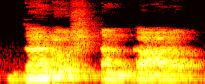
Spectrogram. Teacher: ये ट मूर्धन्य है, तो स भी कौन सा आएगा, मूर्धन्य।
